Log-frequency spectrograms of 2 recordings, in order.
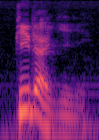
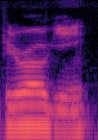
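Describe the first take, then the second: First: The word is pronounced piragi. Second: The word is pronounced pierogi. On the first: This is the form the game uses. The speaker calls it right. "but it's piragi" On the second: This is the form most people around the speaker use. The speaker calls it wrong. "I've been saying pierogi, as everyone else that I know says"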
